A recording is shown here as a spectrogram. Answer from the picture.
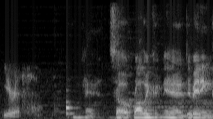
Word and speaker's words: Iris: Yeah, Iris, like Erie, but Iris.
